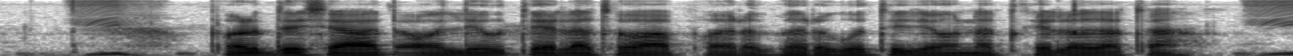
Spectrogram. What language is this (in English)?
Marathi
